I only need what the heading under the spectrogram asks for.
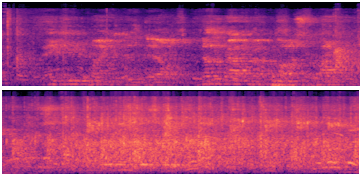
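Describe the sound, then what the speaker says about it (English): An audience at Trump International Golf Club applauds Mike Lindell, a broad wash of clapping that builds and holds throughout while voices carry over it. "Another round of applause for Mike Lindell."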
